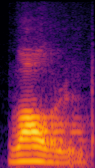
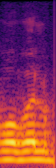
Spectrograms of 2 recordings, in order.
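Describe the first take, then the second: First: The first syllable sounds like 'vow' in 'cow'. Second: The first syllable sounds like 'vo' in 'go'. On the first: The speaker calls it right. "Exact उसका pronunciation क्या होता है" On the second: The speaker calls it wrong. "वॉवल वॉवल बोलते हैं, वो नहीं होता है"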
